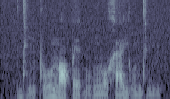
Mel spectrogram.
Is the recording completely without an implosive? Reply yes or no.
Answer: no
